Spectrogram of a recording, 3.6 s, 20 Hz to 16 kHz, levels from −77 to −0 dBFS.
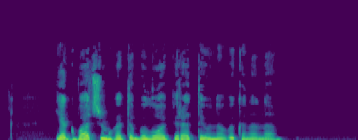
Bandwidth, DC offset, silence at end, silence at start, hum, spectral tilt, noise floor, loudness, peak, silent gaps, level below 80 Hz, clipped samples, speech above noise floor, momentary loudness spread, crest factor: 10.5 kHz; under 0.1%; 0.8 s; 0.55 s; none; -6 dB/octave; -69 dBFS; -20 LUFS; -4 dBFS; none; -70 dBFS; under 0.1%; 51 dB; 10 LU; 16 dB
